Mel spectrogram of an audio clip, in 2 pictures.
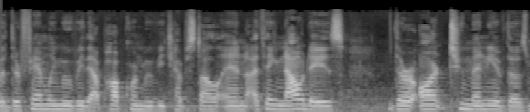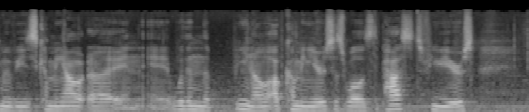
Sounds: speech

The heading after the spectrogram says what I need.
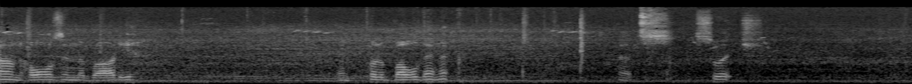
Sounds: outside, rural or natural
speech

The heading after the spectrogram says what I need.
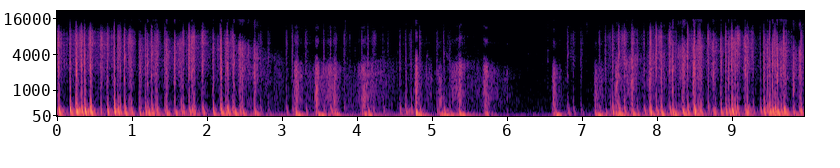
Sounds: clip-clop

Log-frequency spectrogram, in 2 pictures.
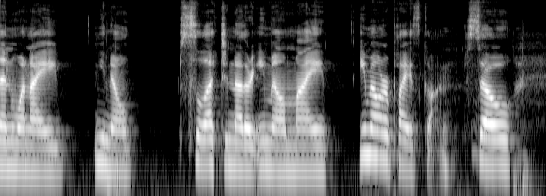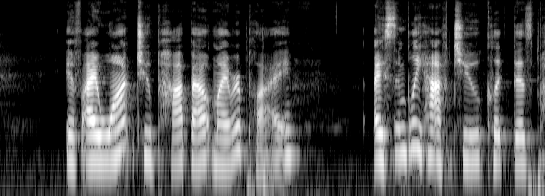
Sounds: speech

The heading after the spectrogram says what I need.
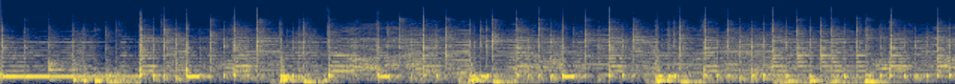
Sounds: playing tabla

